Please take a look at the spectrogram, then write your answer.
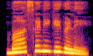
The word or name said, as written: ಬಾಸಣಿಗೆಗಳೆ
